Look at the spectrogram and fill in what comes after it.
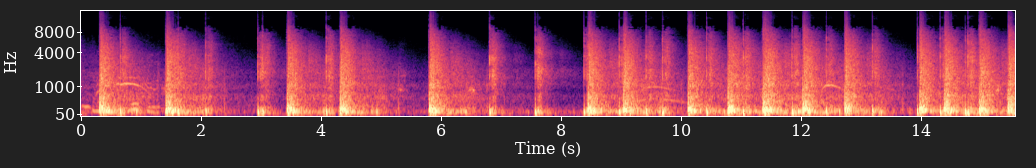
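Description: Fireworks display: aerial shells launching and bursting in quick succession, sharp bangs about twice a second, each with a short decaying tail. The bangs come closest together in the second half.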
